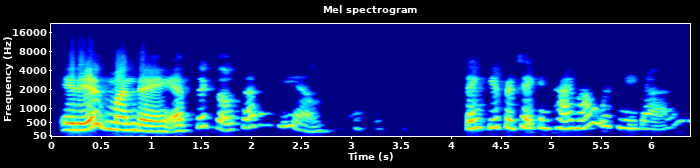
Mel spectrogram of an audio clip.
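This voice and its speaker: Long, frequent pauses, big swings in loudness and very wide pitch swings. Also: woman, high pitch for a woman, fairly slow pace, dry, close sound with no echo. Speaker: chef teaching a cooking class. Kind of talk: live cooking demonstration.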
